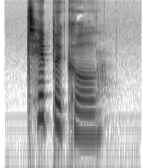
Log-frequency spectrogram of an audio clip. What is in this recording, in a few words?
"typical", English spelling voice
